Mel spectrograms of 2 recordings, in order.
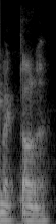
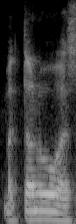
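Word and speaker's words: McDonagh: name correctly because the Americans can't it's JD mcdonal W what do they call him mcdonal and McDonald it pisses me off they can't pronounce my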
